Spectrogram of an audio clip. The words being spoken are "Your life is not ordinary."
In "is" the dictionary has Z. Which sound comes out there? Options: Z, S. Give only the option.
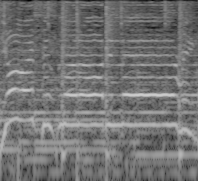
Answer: Z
